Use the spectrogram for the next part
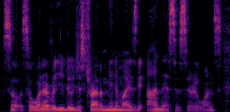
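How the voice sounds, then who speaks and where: A podcast host who grew up in Mozambique and isn't a native English speaker conducts an interview casually and haltingly, restarting often. His voice is fairly low in pitch with a fairly bright tone.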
